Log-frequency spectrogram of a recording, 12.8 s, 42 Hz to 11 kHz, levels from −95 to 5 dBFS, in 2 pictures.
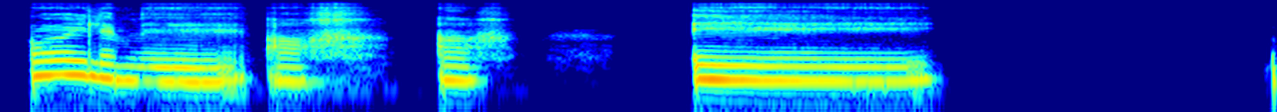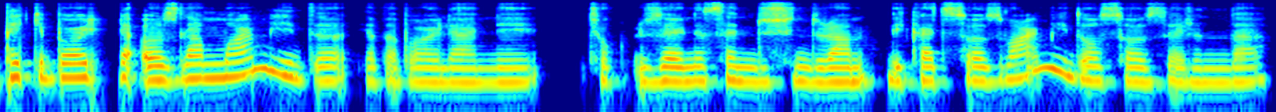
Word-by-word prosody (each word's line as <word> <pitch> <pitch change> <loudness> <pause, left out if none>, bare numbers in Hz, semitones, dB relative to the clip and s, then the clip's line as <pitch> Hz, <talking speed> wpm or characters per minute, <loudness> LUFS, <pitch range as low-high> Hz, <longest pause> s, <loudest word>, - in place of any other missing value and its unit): Öyle 265 -2 +2
mi? 195 0 -4
Ah, 200 -1 -8 0.2
ah. 205 -1 -6 0.9
Eee 205 -1 -2 1.7
Peki, 245 -1 +3
böyle, 235 0 +6
bir - - +5
özlem 230 +3 +4
var 260 +3 +4
mıydı 240 - +1
ya 195 - -6
da, 190 -3 -5
böyle, 190 0 -1
hani, 190 +2 -2 0.2
çok 200 -1 -8
üzerine 200 +1 +3
seni 195 -1 +1
düşündüren 190 +1 +2
birkaç 200 0 0
söz 200 +1 0
var 230 +7 +2
mıydı 350 - +3
o 200 - 0
sözlerinde? 190 0 -2
200 Hz, 115 wpm, -30 LUFS, 195-220 Hz, 1.7 s, böyle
